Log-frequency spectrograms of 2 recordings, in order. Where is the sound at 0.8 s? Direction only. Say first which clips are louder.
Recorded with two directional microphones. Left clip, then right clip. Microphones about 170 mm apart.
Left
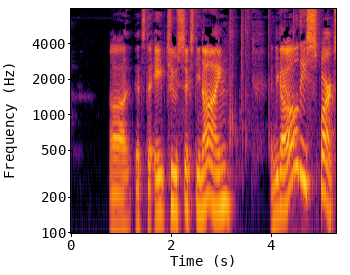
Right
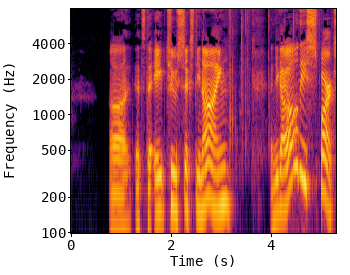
Right 4 dB; 55° right (ahead or behind).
